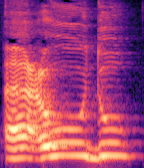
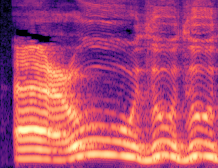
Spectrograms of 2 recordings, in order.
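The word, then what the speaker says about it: أعوذ: Eh oui, il y en a beaucoup qui prononcent A'oudou. Dou, ils prononcent la lettre del au lieu de la lettre zel. Erreur grave. A'oudou, the best.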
